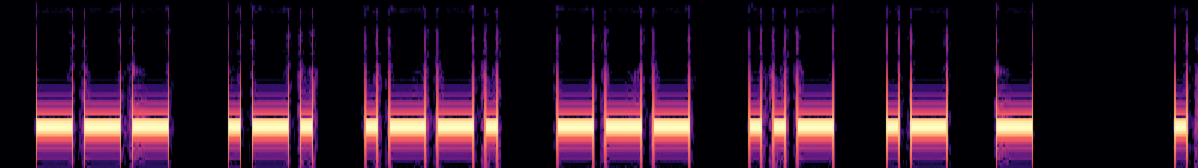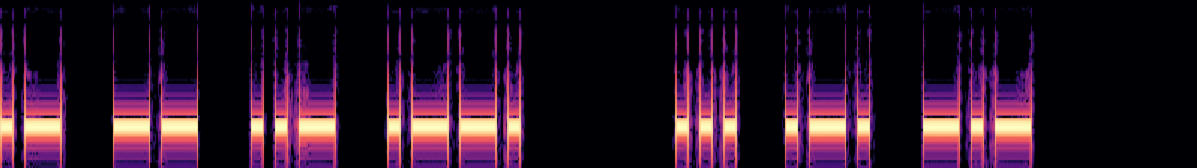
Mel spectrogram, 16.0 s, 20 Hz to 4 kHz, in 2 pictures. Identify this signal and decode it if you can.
Morse code, heard as a keyed tone, about 15 wpm, spaced as for 13 wpm, 600 Hz. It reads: ORPOUAT UMUP SRK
